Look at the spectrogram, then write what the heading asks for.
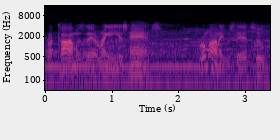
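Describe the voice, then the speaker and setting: Man acting a wry, animated hard-boiled American. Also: medium pitch, normal speed, over music, lightly acted. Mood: tense narration. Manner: hard-boiled, flippant, terse. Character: wry, tough American expatriate cafe owner. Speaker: lead actor and narrator of a radio mystery series. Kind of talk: old-time radio hard-boiled narration and dialogue.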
